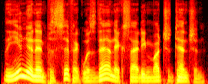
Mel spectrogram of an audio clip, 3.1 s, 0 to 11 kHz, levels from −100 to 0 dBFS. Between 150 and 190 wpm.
Yes: average, 175 wpm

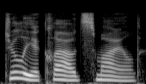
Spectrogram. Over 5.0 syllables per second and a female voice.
No: 3.7 syllables/s; female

